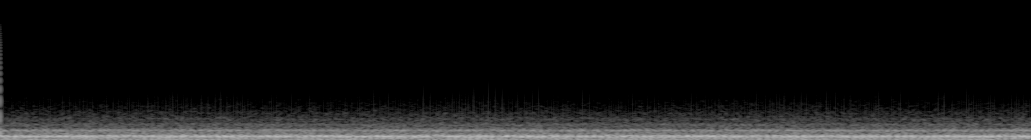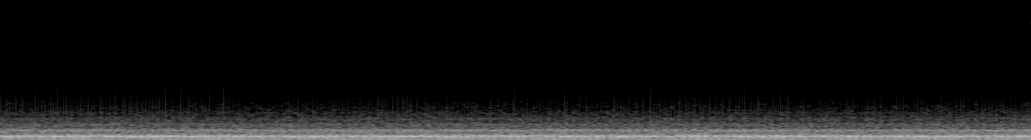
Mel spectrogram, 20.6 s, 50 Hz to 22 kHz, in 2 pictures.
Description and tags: Spacecraft cabin ambient noise 4
A collection of Science Fiction sounds that reflect some of the common areas and periods of the genre. I hope you like these as much as I enjoyed experimenting with them.
Alien, Electronic, Futuristic, Machines, Mechanical, Noise, Sci-fi, Space, Spacecraft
